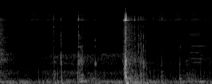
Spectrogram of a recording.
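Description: Handling noise as a phone camera is repositioned: faint rustling of a fleece sleeve near the microphone with small clicks, and one sharp knock a little over a second in.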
